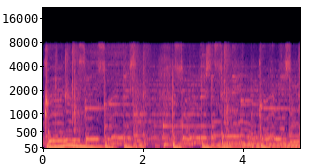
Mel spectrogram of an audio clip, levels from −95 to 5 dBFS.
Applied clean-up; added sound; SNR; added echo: none; Clapping; 13 dB; none.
